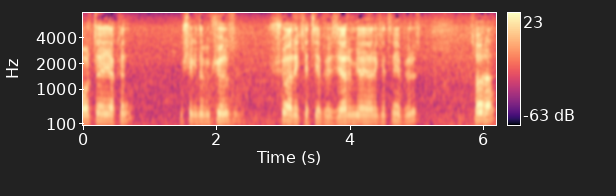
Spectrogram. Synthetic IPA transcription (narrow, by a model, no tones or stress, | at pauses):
o̞ɾt̪ʰajajakʰɯn | buʃecilʲd̪ɛbycʰyjo̞ɾuz | ʃuhaɾecʰet̪ʰijapʰɯjo̞ɾuzjaɾɯmbiajhaɾecet̪ʰinijapʰɯjo̞ɾuz̥ | so̞nɾa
